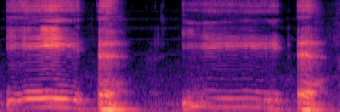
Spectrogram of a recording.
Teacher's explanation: The muscles in the tongue are tense. And compared to E, which is a high front vowel, I is also a high front vowel, but your tongue is more relaxed. It doesn't have as far to stretch.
